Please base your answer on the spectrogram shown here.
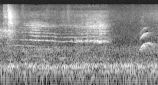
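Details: Kittens expecting to be fed make a soft, long, level meow that fades, followed by a brief upward-sweeping mew, over steady low room hum.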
